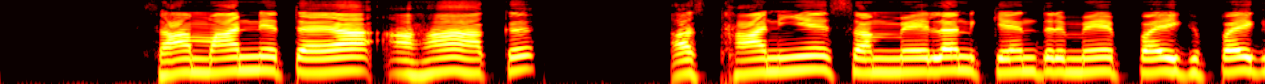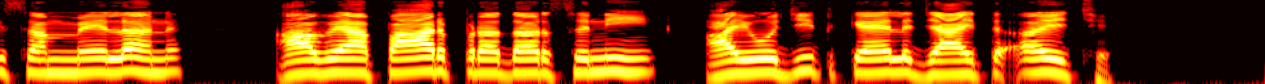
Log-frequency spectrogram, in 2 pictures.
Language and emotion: Maithili, neutral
